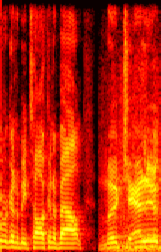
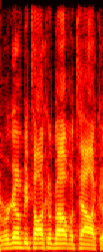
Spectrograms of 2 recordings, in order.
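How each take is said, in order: First: It is said in a put-on imitation voice. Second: It is said in the speaker's normal voice. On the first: "my [name] impression" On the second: "but seriously"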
